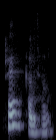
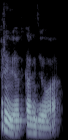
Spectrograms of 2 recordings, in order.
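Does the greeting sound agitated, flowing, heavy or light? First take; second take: light; heavy. First: The greeting is said lightly and airily. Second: The greeting is said heavily and with effort. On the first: The surrounding space feels like fluttering lightness. "пространство сделано из легкости, то есть у вас бабочки в теле" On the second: The surrounding space feels like thick clay. "вы можете это сделать в материи глины"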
